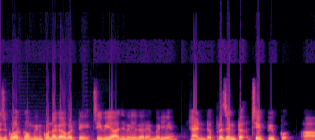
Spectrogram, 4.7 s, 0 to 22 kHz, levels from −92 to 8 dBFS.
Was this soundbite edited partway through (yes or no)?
yes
